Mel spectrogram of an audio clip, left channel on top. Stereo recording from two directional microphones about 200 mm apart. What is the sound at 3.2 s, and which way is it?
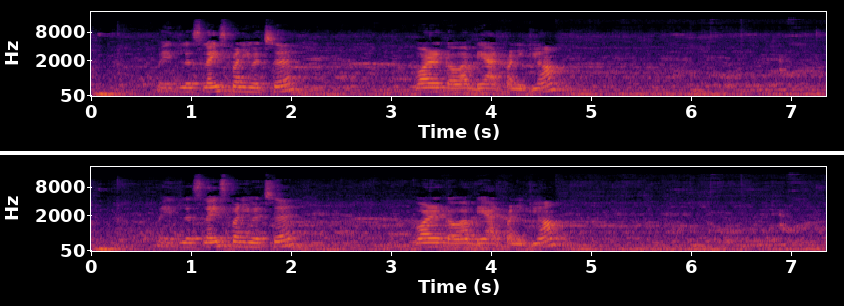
Speech, 5° left (ahead or behind).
